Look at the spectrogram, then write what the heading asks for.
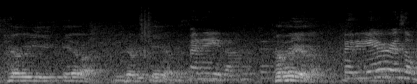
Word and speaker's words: Pereira: It's Pereira. Pereira. Pereira. Pereira is a water. Right. Pereira. Pereira. Pereira. Yeah. Pereira. Yeah. Pereira. Yeah. It's okay. It's good. Pereira.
